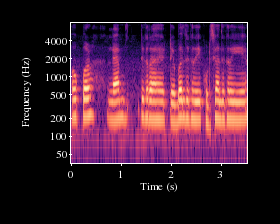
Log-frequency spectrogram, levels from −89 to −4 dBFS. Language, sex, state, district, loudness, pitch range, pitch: Hindi, female, Bihar, Gaya, -16 LUFS, 190-200 Hz, 195 Hz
